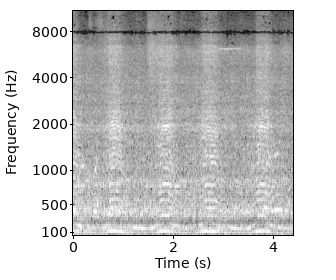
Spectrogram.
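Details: CityRail Mortdale S-Set (S18) on a City Circle service via Granville, March 2012, heard inside the 3rd carriage: loud rumbling drone under the carriage surging and sagging about once a second, like a stalling motorbike; cause unknown.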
